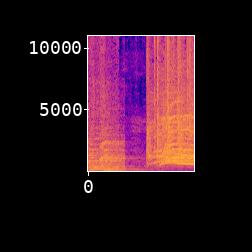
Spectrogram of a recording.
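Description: Music with a steady pitched backing cuts off about three-quarters of a second in. After a short hush, loud whooping and cheering voices break out with clapping as the dance number ends.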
